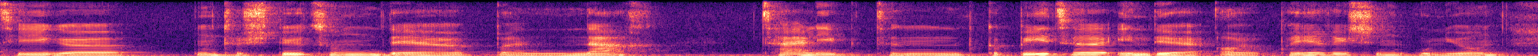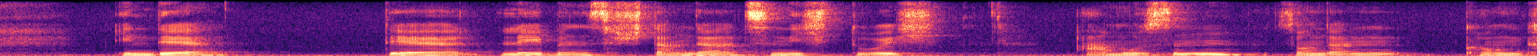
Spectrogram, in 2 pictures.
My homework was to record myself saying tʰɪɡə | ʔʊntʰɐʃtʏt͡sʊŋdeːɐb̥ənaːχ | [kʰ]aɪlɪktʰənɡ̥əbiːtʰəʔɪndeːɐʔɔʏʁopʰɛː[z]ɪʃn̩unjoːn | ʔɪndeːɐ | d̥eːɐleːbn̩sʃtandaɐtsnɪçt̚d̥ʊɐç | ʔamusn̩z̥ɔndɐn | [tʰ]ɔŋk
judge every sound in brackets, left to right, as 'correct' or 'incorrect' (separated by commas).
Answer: incorrect, incorrect, incorrect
